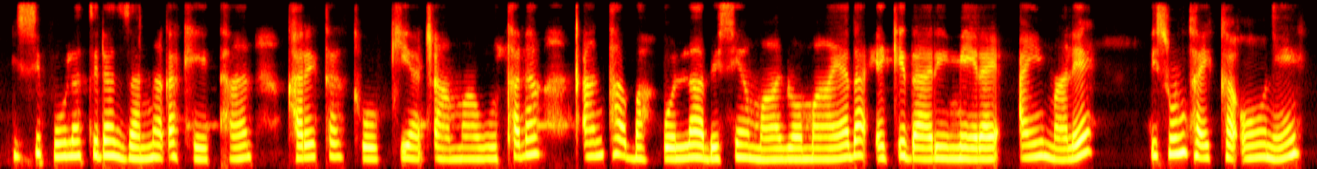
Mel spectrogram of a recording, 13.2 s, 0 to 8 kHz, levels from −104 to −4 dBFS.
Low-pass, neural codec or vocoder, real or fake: 7.2 kHz; autoencoder, 48 kHz, 32 numbers a frame, DAC-VAE, trained on Japanese speech; fake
